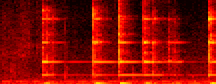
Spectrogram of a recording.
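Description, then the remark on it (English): Champagne glasses clink together in a toast about five times in quick, uneven succession, each tap bright and ringing briefly, fairly loud with no one talking. “Here is your glass of champagne, Commander Flossie.”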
